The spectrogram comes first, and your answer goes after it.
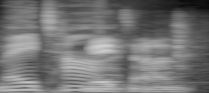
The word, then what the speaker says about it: Maton: Segura pinch hit him and then bring Matan out there. Is that how you say it? Maton? Maton.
